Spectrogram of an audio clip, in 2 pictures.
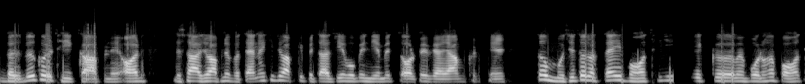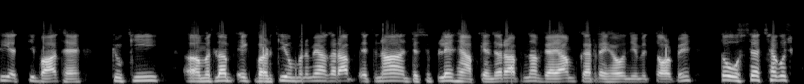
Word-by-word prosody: Bill 140 -1 0
बिल्कुल 200 +4 +2
ठीक 140 -5 -6
कहा - - +5
आपने 130 -1 -2
और 140 +1 +4 0.3
जैसा 155 +3 +3
जो 150 - +2
आपने 150 +2 +2
बताया 135 -1 -2
ना 170 - -6
कि 195 - -10
जो 185 - 0
आपके 175 - +1
पिताजी 140 -2 -1
हैं 155 - -2
वो 145 - 0
भी 150 - -6
नियमित 135 +1 -5
तौर 135 -1 +2
पे - - -2
व्यायाम 130 0 +1
करते 125 - -17
हैं। 130 +1 -4 0.3
तो 220 -1 +5
मुझे 160 -2 -2
तो 210 - +2
लगता 185 -2 0
है 195 - +4
ये 200 - +2
बहुत 145 +2 0
ही 180 +2 -11 0.3
एक 155 +1 -11 0.2
मैं 150 - -2
बोलूँगा 150 +3 -1
बहुत 145 +4 0
ही 185 - -2
अच्छी 170 - -5
बात 140 -1 +3
है, 130 0 +1 0.3
क्योंकि 175 +3 -4 0.3
अ, - - +6
मतलब 160 +3 +3
एक 165 -3 -3
बढ़ती 145 +5 +3
उम्र 160 -1 -4
में 170 +1 0
अगर 160 -1 +1
आप 170 +1 +4
इतना 165 +3 +3
डिसिप्लिन 150 +4 -3
है 145 - +2
आपके 140 - 0
अंदर, 140 +3 -1
आप 150 0 +2
ना 160 +1 0
व्यायाम 140 +1 +3
कर 140 0 +1
रहे 135 -2 -2
हो 130 +1 +2
नियमित 130 -1 -9
तौर 130 0 +3
पे, 170 +4 -4 0.3
तो 200 -1 +5
उससे 170 +4 +1
अच्छा 200 0 +1
कुछ 195 -1 -1
150 Hz, 250 wpm, -16 LUFS, 140-170 Hz, 0.3 s, अ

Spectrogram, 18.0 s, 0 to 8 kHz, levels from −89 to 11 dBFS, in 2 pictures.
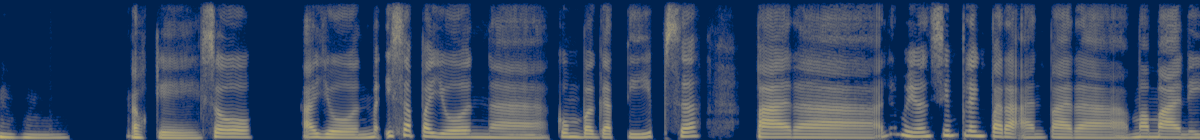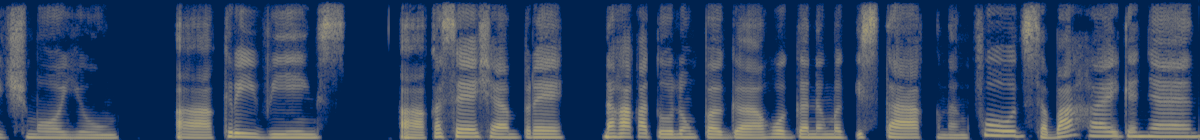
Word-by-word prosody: Mhm. 170 -3 -1 0.5
Okey, 150 -4 +1
so 200 -2 +3 0.4
ayun, 175 -2 +2
ma - - +1
isa 270 +4 +3
pa 235 - +2
'yun 190 -2 +1
na, 165 -1 -2
kumbaga 195 -4 +2
tips 200 +5 -1 0.5
para 190 -1 +4 0.6
alam 280 +8 -7
mo 275 - +3
'yun, 235 +1 +1
simpleng 270 -1 0
paraan 205 -6 +1
para 170 -2 0
ma-manage 175 -2 +1
mo 170 -1 -3
'yung, 160 -1 -5 0.5
ah, 160 -1 +2
cravings. 175 -5 -1 0.4
Ah, 155 -1 +3
kasi 210 +2 +2
siyempre, 185 -2 0 0.3
nakakatulong 195 -3 +1
'pag, 175 -2 0
ah, 165 -1 +2
huwag 185 -1 -2
ka 180 - +3
ng 175 0 -1
mag-stock 175 +1 +1
ng 155 -1 -7
food 270 -4 +1
sa 175 -8 +1
bahay, 245 0 +1
ganiyan. 225 -2 0
185 Hz, 125 wpm, -23 LUFS, 170-210 Hz, 0.6 s, para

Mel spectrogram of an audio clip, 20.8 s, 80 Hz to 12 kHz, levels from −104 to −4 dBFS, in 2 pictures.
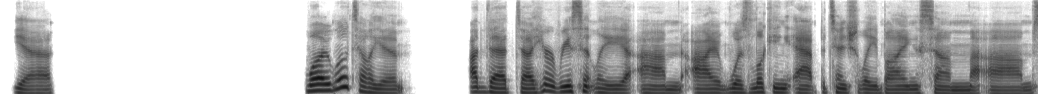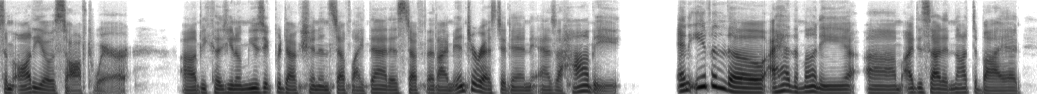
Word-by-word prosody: Yeah. 125 -3 -4 2.5
Well, 205 +2 +6
I 220 - +7
will 310 +9 +3
tell 175 -5 -2
you, 130 -2 -3 0.7
a 170 - +2
that, 155 -4 0
uh, 145 -1 +3
here 195 +5 0
recently, 165 -7 0
um, 125 -1 -3
I 135 -1 -1
was 140 +1 -2
looking 150 -1 -1
at 130 -3 -1
potentially 135 -3 -3
buying 125 0 -2
some, 120 -2 -3
um, 110 -1 -5
some 140 +2 -2
audio 130 -2 +1
software, 110 - -4 0.5
uh, 115 0 0
because, 135 0 -2
you 135 - +3
know, 130 - +2
music 150 +2 +2
production 125 -3 -1
and 120 -1 -1
stuff 120 0 -2
like 110 -3 -5
that 135 -3 0
is 115 0 -1
stuff 120 0 -2
that 125 -1 -4
I'm 110 -1 -1
interested 185 - +1
in 110 0 -2
as 115 -1 -6
a 110 - -2
hobby, 160 - -1 0.5
and 205 +4 +4
even 345 -2 +7
though 155 -5 +7
I 155 - +4
had 205 +2 +2
the 165 - -1
money, 130 -7 +2 0.2
um, 125 -1 -2
I 145 - +1
decided 140 -3 +1
not 145 +1 -2
to - - -6
buy 105 -2 -1
it - - -9
135 Hz, 160 wpm, -22 LUFS, 125-155 Hz, 2.5 s, I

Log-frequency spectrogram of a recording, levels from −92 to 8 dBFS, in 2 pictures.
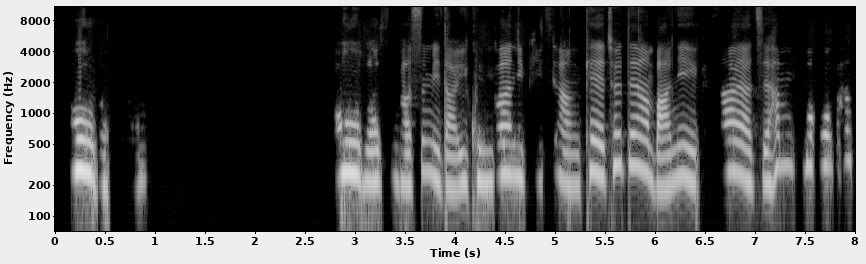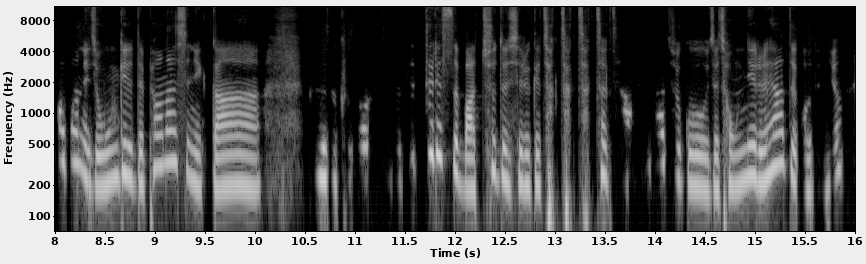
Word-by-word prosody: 어 280 0 +11
맞아요. 195 +2 -10 1.9
어, 260 +1 +7
맞스 215 -1 +1
맞습니다. 210 -2 -2
이 205 - 0
공간이 235 +3 +1
비지 220 0 -22
않게 225 +5 +1
최대한 305 -2 +1
많이 210 +3 +2 0.2
쌓아야지 245 -6 +1
한번 300 +5 -2 0.2
한꺼번에 335 -5 -4
이제 205 -2 -3
옮길 230 +5 +1
때 205 -2 -2
편하시니까 200 - -1 0.5
그래서 235 -2 -1
그거를 235 +2 -10 0.3
이제 - - -24
테트리스 390 -8 0
맞추듯이 210 +3 -1
이렇게 200 0 -2
착착착착 - - -9 0.2
잘 - - -30 0.3
해 - - -28
가지고 205 - -3
이제 185 +1 -3
정리를 215 +4 +1
해야 310 +5 +2
되거든요. 195 - -8
225 Hz, 310 characters per minute, -21 LUFS, 200-270 Hz, 1.9 s, 어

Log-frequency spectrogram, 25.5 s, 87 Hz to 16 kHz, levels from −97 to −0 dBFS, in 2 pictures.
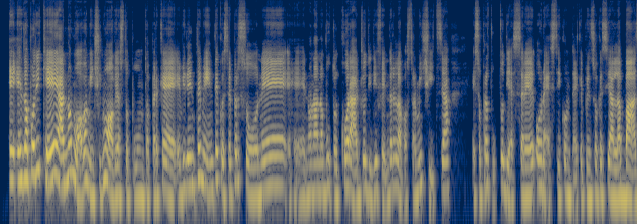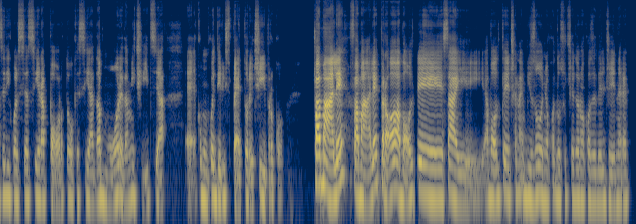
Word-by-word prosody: E 240 -1 +5
e 240 - +6
dopodiché 270 0 +7
anno 240 +5 +8
nuovo 235 -3 +2
amici 180 -5 -3
nuovi 170 -9 +3
a 170 - -1
sto 165 0 -8
punto, 160 -1 -8
perché 160 0 +1
evidentemente 205 +2 -1
queste 180 -4 -5
persone, 200 +1 -1
eh, 155 +1 -10
non 175 +2 -7
hanno 180 0 0
avuto 180 -2 -7
il 155 - -6
coraggio 195 -3 +2
di 170 -4 -9
difendere 185 +2 -5
la - - 0
vostra 140 +4 -11
amicizia 185 - -5 0.4
e - - -13
soprattutto 200 +4 -6
di 180 - -4
essere 165 +4 -2
onesti 180 -4 -4
con 165 -1 -6
te, 130 -5 -9
che 170 - -11
penso 165 +1 -6
che 175 +1 -7
sia 160 0 -1
alla 160 +1 +1
base 160 -1 +3
di 165 -1 -6
qualsiasi 160 +1 -7
rapporto 150 +1 -5
che 150 - -13
sia 155 -3 -8
d'amore, 155 +1 -4
d'amicizia, 150 0 -8 0.4
ehm, 300 -1 -7
comunque 165 0 -5
di 155 -1 -3
rispetto 155 -3 -4
reciproco. 155 - -7 0.6
Fa 215 0 +11
male, 210 - +8
fa 165 - +4
male, 160 +8 +2
però 205 -3 +4
a - - +5
volte, 160 -1 0
sai, 145 -6 -3
a - - -8
volte 160 +2 -4
ce 170 +2 -12
n'è - - -10
bisogno 160 -1 -5
quando 160 -2 -9
succedono 155 -1 -9
cose 145 -1 -9
del 145 +1 -10
genere. 145 +1 -9
165 Hz, 160 wpm, -24 LUFS, 155-190 Hz, 0.6 s, Fa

